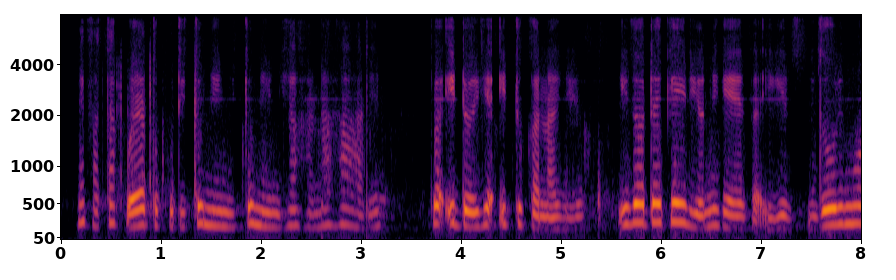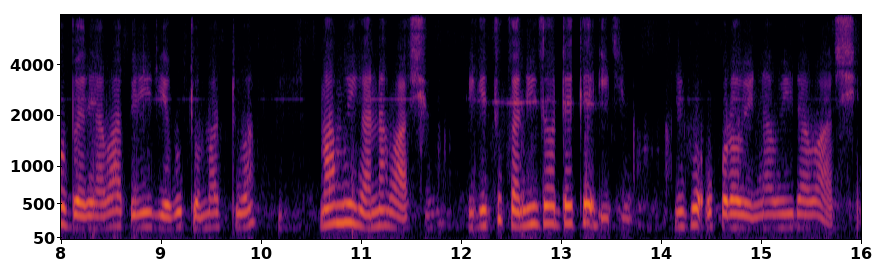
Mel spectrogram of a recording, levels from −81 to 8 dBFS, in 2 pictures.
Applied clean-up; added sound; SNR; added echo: neural separator model SepFormer DNS4.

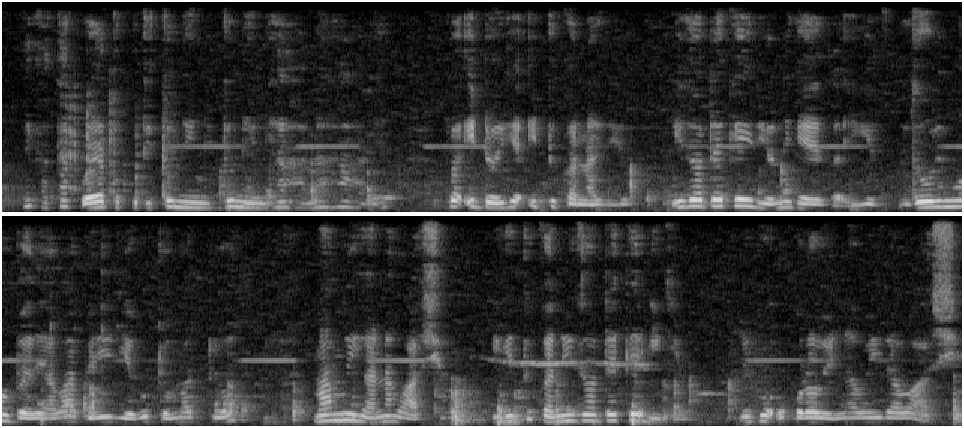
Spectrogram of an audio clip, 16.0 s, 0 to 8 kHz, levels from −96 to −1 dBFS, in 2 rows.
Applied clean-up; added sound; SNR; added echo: classical method log-MMSE.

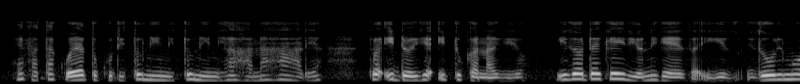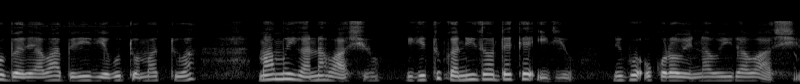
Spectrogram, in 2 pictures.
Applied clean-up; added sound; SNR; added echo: none; none; none; none.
